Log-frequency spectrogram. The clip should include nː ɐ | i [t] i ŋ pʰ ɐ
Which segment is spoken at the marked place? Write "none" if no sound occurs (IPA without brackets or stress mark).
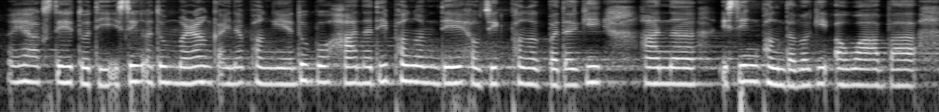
s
